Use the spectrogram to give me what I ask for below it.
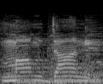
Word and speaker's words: Mamdani: And furthermore, the name is Mam Dani. M A M D A N I.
